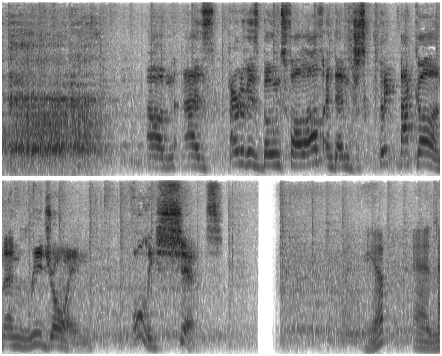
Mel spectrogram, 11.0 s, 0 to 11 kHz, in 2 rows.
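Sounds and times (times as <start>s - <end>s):
human voice imitating a raspy undead monster roar: 0.0s - 1.5s
speech: 2.0s - 8.3s, 10.1s - 10.9s.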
